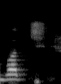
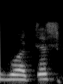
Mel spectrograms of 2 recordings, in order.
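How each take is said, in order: First: "watch" with a bare S stuck on, "watchs"; wrong pronunciation. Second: Said in the usual way. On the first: Shown as a demonstration. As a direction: end "watch" in a hiss with no extra syllable. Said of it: "bukan watch, tinggal tambah S". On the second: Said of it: "dia akan jadi watches".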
